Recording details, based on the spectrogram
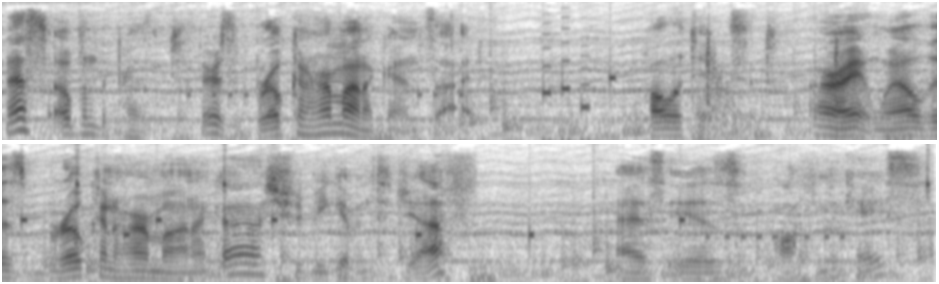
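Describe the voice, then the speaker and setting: A man's voice: lowish voice, animated, fairly quick, gravelly, lo-fi sound. A man giving casual, rambling let's play commentary, thinking aloud as he plays. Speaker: gaming host. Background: video game music.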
